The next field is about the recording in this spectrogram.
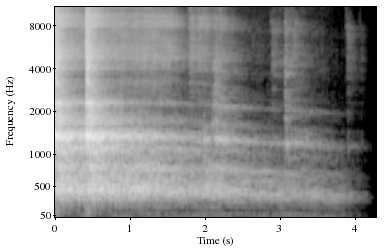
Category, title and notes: Music > Solo percussion
MUSCPerc-Blue Snowball Microphone, CU Thunder Tube, Double Crash Nicholas Judy TDC
Double thunder tube crash.
cartoon, Blue-Snowball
